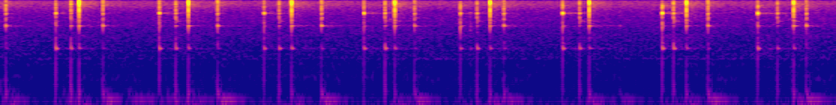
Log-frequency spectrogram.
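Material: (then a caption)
Wood. Long nails tap quickly on the solid wooden back of a light paddle hairbrush with black bristles. The result is a steady run of short, dry, bright clicks in a repeating rhythm over a constant low hum.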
